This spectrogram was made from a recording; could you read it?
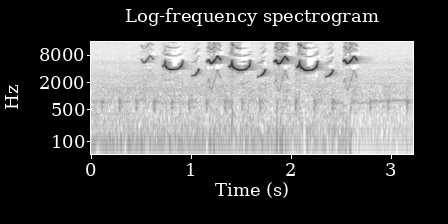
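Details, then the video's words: Singing cinereous tit (glatik watu), a lure bird kept for teaching song to other birds, repeats a bright phrase pairing a high whistle with a lower swooping note about three times in a row, with a soft steady hum underneath. "KICAUAN GLATIK WATU PIKAT GACOR"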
